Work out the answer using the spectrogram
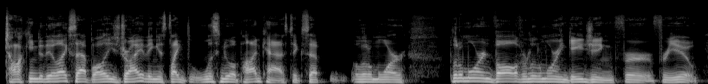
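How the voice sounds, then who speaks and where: A man's voice: medium pitch, quick pace, darkish tone, no echo, clean studio sound. A man talking conversationally in a livestream Q&A, explaining things and restarting his phrases. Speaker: creative director co-presenting on a livestream. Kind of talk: unscripted livestream Q&A.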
